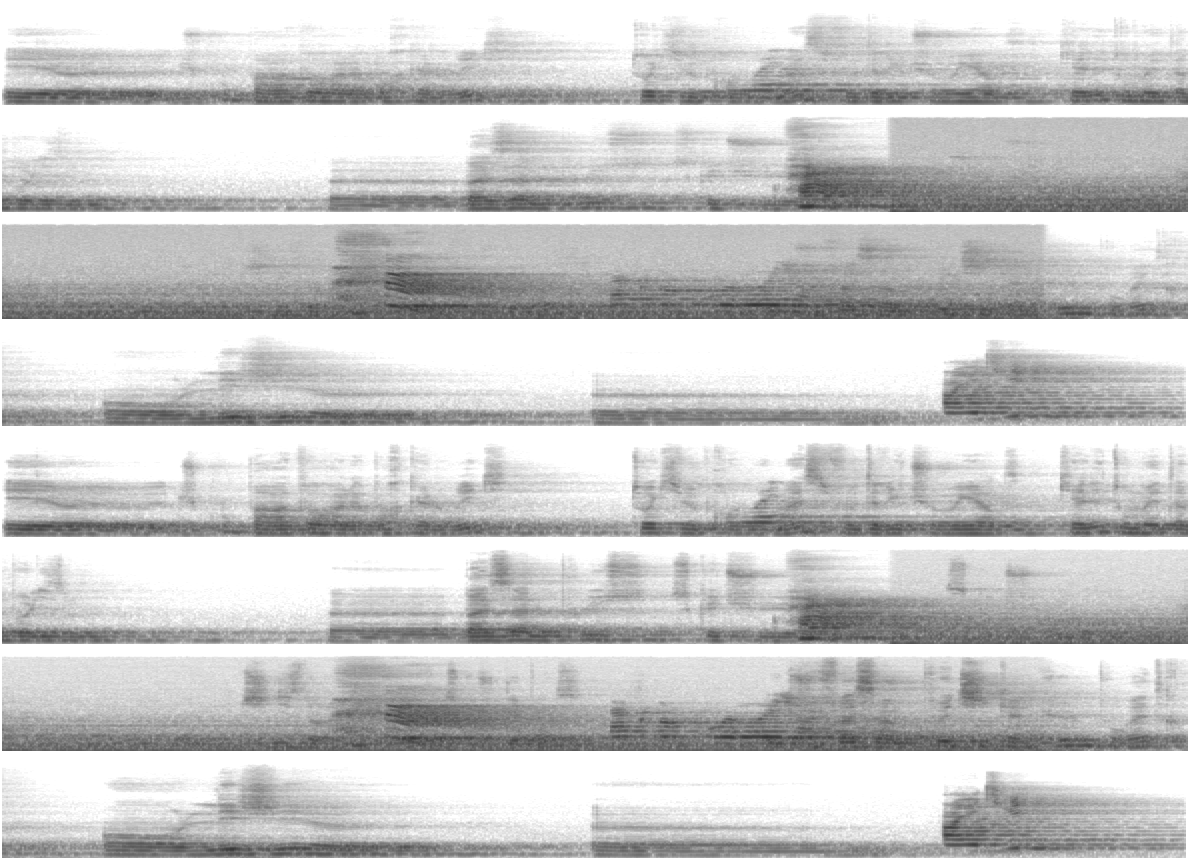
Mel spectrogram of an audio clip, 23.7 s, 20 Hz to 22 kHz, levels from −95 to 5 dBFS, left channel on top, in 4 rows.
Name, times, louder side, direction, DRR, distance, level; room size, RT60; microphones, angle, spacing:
voice 1, 0.0-2.5 3.2-6.4 7.6-11.7 12.5-14.8 15.7-17.8 18.3-19.9 20.7-22.2, right 2 dB, 75° right, 5 dB, 2.3 m, -33 dB
sound 1, 9.9-10.9 11.1-11.9 13.5-14.4, left 1 dB, 20° left, 3.0 m, -25 dB
sound 2, 10.4-17.1, left 2 dB, 40° left, 0.8 m, -32 dB
voice 2, 14.9-16.2 22.5-22.9, right 1 dB, 45° right, 3 dB, 3.6 m, -26 dB
20.5 x 20.5 x 9.2 m, 2.9 s
head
